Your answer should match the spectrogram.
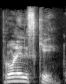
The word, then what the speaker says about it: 브루넬리스키: 뭐냐면 여기에 동상에 있는 브루넬리스키 네.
